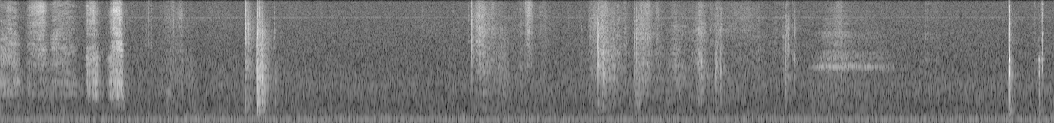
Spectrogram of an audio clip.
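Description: Pen strokes underlining on paper, heard as several short scratches, with light clicks of the pen and sheet being handled, over a steady low hum.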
